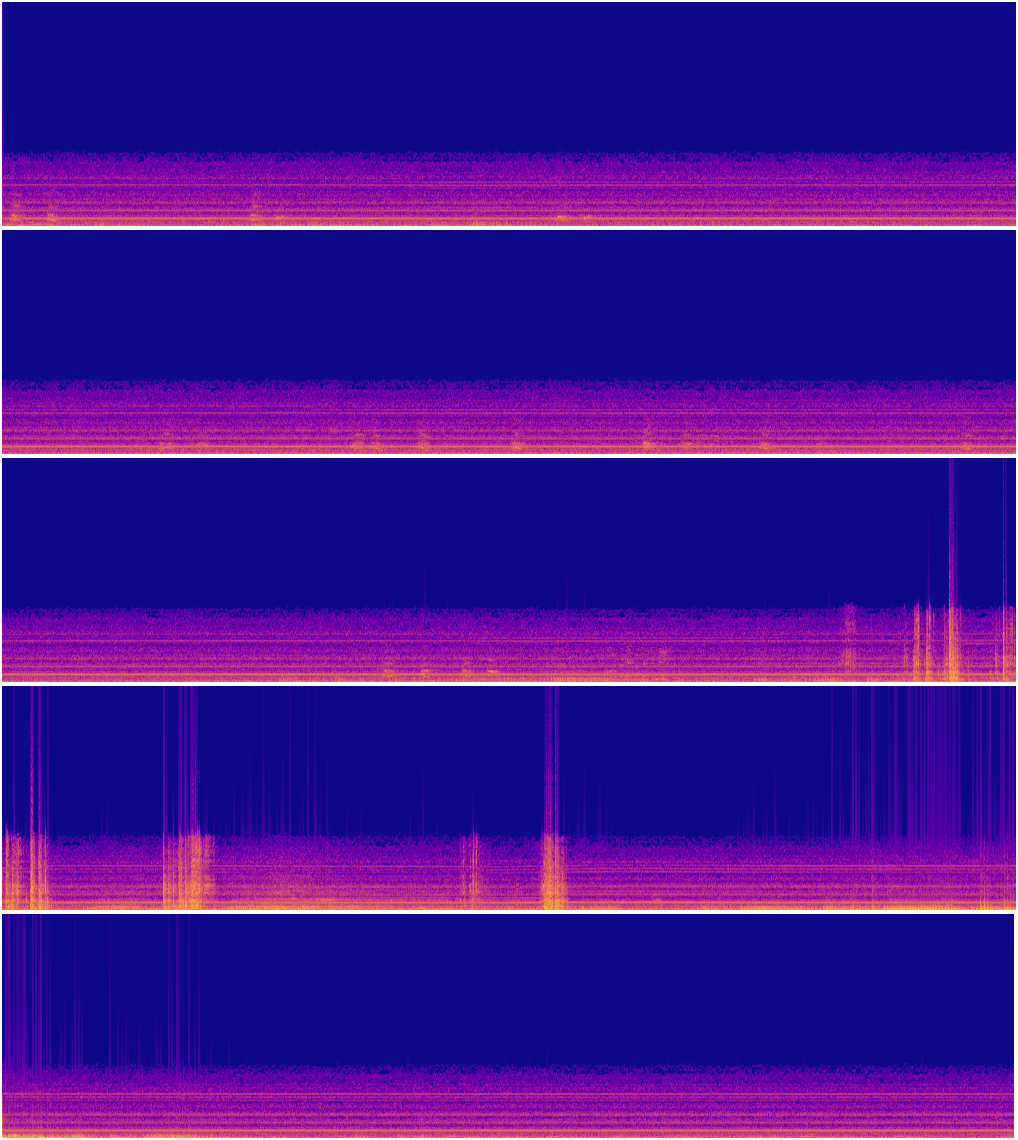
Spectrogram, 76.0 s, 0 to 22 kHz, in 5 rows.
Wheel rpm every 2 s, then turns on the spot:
0, 0, 0, 0, 0, 0, 0, 0, 0, 0, 0, 0, 0, 0, 0, 0, 0, 0, 0, 0, 0, 0, 0, 0, 0, 0, 0, 0, 0, 0, 0, 0, 0, 0, 0, 0, 0, 0.
none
